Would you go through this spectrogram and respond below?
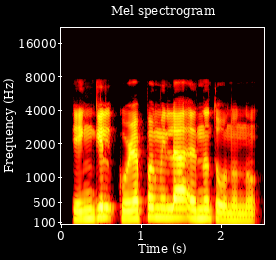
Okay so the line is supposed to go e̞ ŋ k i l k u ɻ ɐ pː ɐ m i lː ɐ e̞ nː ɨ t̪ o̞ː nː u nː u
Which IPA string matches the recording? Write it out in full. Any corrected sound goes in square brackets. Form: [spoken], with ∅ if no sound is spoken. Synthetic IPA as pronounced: e̞ ŋ [ɡ] i l k u ɻ ɐ pː ɐ m i lː ɐ e̞ nː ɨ t̪ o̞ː nː u nː u

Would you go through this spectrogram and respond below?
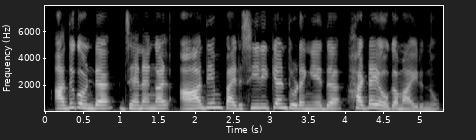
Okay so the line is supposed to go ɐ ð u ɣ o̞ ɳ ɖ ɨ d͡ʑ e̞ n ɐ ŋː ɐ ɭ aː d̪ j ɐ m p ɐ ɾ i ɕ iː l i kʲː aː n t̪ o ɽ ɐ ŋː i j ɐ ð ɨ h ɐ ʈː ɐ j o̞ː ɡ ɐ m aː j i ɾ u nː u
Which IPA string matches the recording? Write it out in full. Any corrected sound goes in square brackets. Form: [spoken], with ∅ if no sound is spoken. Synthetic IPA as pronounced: ɐ ð u ɣ o̞ ɳ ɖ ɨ d͡ʑ e̞ n ɐ ŋː ɐ ɭ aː d̪ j ɐ m p ɐ ɾ i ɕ iː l i kʲː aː n t̪ [u] ɽ ɐ ŋː i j ɐ ð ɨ h ɐ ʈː ɐ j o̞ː ɡ ɐ m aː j i ɾ u nː u

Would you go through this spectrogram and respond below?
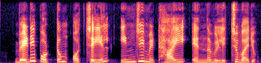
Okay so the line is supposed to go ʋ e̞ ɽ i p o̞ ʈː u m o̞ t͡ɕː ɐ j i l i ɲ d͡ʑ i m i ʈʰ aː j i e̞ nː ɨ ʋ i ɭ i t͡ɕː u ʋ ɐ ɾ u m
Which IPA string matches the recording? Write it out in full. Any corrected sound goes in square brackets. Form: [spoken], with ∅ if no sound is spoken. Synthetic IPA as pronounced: ʋ e̞ ɽ i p o̞ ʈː u m o̞ t͡ɕː ɐ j i l i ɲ d͡ʑ i m i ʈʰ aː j i e̞ nː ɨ ʋ i ɭ i t͡ɕː u ʋ ɐ ɾ u m

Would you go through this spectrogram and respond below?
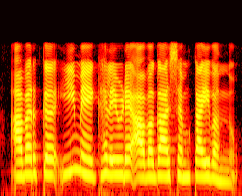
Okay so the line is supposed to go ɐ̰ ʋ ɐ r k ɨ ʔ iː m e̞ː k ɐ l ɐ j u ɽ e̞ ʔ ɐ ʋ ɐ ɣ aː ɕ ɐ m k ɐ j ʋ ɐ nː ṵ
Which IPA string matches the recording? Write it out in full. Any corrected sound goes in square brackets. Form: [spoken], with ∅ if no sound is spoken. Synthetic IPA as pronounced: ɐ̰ ʋ ɐ r k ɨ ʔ iː m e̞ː [kʰ] ɐ l ɐ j u ɽ e̞ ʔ ɐ ʋ ɐ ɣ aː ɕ ɐ m k ɐ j ʋ ɐ nː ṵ

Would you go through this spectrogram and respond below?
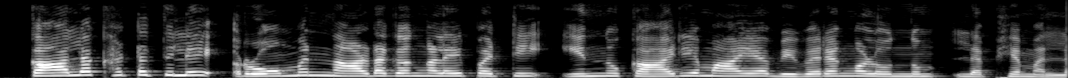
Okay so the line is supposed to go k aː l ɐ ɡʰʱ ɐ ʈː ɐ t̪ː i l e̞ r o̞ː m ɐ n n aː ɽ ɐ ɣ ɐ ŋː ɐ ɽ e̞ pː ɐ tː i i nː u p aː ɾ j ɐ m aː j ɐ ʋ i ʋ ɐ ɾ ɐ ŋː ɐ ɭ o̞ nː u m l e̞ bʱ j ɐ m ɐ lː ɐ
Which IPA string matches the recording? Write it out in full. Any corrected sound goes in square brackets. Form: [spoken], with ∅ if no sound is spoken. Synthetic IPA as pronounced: k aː l ɐ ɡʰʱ ɐ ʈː ɐ t̪ː i l e̞ r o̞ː m ɐ n n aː ɽ ɐ ɣ ɐ ŋː ɐ [ɭ] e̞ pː ɐ tː i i nː u [k] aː ɾ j ɐ m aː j ɐ ʋ i ʋ ɐ ɾ ɐ ŋː ɐ ɭ o̞ nː u m l e̞ bʱ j ɐ m ɐ lː ɐ

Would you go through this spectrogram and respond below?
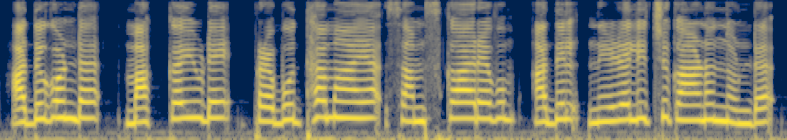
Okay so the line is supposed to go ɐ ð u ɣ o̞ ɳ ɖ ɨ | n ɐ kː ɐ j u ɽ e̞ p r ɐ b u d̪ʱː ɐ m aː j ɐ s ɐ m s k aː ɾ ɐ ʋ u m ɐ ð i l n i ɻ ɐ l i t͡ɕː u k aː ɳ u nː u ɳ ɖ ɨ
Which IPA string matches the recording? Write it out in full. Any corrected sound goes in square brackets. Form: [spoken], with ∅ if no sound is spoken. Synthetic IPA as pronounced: ɐ ð u ɣ o̞ ɳ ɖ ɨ | [m] ɐ kː ɐ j u ɽ e̞ p r ɐ b u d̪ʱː ɐ m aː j ɐ s ɐ m s k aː ɾ ɐ ʋ u m ɐ ð i l n i ɻ ɐ l i t͡ɕː u k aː ɳ u nː u ɳ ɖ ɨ

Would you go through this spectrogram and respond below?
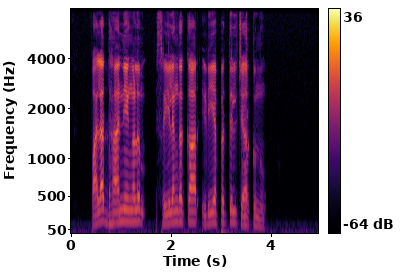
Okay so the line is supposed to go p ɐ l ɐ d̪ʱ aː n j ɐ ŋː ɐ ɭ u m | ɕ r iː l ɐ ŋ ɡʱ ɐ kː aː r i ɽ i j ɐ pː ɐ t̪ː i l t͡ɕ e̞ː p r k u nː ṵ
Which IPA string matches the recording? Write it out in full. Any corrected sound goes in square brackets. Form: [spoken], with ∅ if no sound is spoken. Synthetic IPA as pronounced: p ɐ l ɐ d̪ʱ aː n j ɐ ŋː ɐ ɭ u m | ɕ r iː l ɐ ŋ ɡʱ ɐ kː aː r i ɽ i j ɐ pː ɐ t̪ː i l t͡ɕ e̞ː [∅] r k u nː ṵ

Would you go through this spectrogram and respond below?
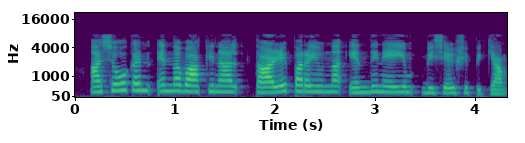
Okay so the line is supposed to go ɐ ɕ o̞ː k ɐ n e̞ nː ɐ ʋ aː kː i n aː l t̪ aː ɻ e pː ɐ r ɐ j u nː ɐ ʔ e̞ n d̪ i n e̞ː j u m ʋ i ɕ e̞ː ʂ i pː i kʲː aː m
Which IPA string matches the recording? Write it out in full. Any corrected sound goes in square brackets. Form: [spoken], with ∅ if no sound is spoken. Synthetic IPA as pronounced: ɐ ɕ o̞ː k ɐ n e̞ nː ɐ ʋ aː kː i n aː l t̪ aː ɻ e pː ɐ r ɐ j u nː ɐ ʔ e̞ n d̪ i n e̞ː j u m ʋ i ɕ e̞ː ʂ i pː i kʲː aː m

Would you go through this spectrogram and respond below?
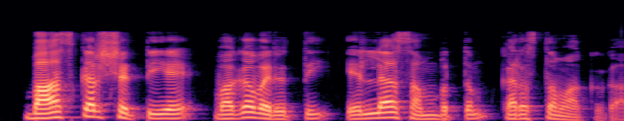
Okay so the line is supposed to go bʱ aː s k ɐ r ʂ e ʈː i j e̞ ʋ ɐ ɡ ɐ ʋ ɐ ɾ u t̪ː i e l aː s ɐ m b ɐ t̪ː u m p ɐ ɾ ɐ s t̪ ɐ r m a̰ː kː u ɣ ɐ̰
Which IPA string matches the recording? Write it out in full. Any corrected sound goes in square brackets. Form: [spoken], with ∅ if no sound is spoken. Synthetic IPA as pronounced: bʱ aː s k ɐ r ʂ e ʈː i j e̞ ʋ ɐ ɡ ɐ ʋ ɐ ɾ u t̪ː i e [lː] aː s ɐ m b ɐ t̪ː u m [k] ɐ ɾ ɐ s t̪ ɐ [∅] m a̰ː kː u ɣ ɐ̰

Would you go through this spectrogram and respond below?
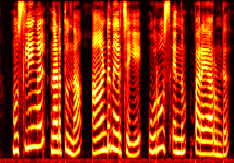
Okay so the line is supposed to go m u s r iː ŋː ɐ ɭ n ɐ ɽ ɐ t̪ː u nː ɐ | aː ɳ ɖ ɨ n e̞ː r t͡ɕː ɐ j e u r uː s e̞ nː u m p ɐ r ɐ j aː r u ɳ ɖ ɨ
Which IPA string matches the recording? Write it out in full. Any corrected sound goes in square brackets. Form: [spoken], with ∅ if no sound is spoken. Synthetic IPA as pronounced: m u s [l] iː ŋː ɐ ɭ n ɐ ɽ ɐ t̪ː u nː ɐ | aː ɳ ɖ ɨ n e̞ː r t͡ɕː ɐ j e u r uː s e̞ nː u m p ɐ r ɐ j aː r u ɳ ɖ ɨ

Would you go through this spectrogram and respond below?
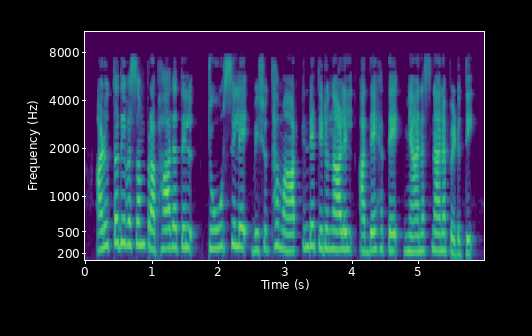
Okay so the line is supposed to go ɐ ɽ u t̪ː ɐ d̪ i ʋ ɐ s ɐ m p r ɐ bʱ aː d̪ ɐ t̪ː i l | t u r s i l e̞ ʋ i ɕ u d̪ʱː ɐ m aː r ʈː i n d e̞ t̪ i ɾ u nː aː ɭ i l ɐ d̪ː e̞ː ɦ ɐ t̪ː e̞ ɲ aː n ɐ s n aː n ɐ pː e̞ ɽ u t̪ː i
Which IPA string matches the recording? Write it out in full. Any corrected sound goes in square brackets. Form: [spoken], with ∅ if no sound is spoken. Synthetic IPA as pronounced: ɐ ɽ u t̪ː ɐ d̪ i ʋ ɐ s ɐ m p r ɐ bʱ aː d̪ ɐ t̪ː i l | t [uː] r s i l e̞ ʋ i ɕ u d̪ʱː ɐ m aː r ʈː i n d e̞ t̪ i ɾ u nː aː ɭ i l ɐ d̪ː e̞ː ɦ ɐ t̪ː e̞ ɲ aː n ɐ s n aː n ɐ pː e̞ ɽ u t̪ː i

